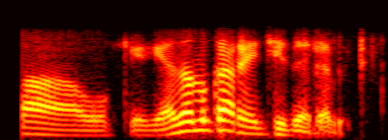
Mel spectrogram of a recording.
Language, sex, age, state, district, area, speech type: Malayalam, female, 45-60, Kerala, Wayanad, rural, conversation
